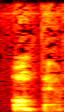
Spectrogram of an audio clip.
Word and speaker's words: ampère: ça c'est ampère. donc الوليدات نطقو c'est ampère.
